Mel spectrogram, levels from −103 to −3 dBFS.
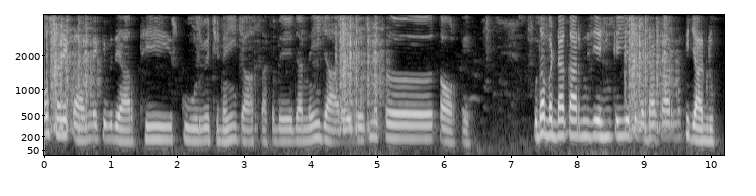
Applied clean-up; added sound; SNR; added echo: classical method log-MMSE.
